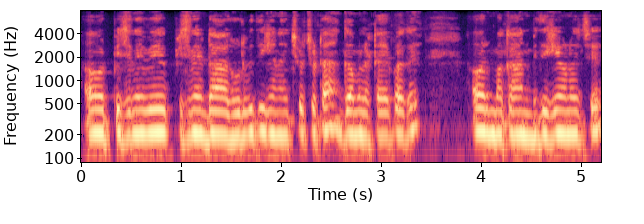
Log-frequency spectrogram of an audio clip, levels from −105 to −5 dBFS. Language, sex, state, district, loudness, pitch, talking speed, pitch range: Garhwali, female, Uttarakhand, Tehri Garhwal, -15 LUFS, 205 Hz, 205 wpm, 200-215 Hz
